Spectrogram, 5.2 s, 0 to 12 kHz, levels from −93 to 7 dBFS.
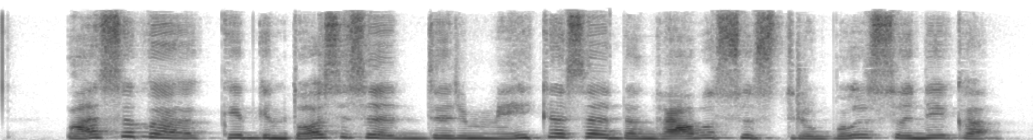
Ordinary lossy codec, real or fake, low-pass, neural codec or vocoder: AAC, 64 kbps; fake; 10.8 kHz; codec, 32 kHz, 1.9 kbps, SNAC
